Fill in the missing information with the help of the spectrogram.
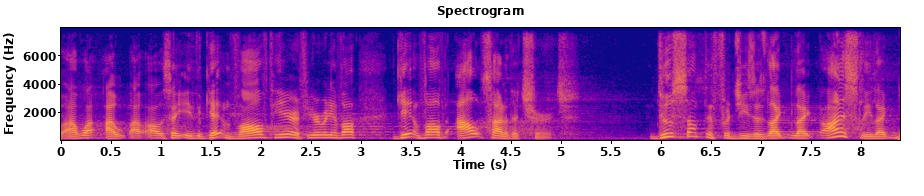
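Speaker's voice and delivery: ordinary talk, nothing marked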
